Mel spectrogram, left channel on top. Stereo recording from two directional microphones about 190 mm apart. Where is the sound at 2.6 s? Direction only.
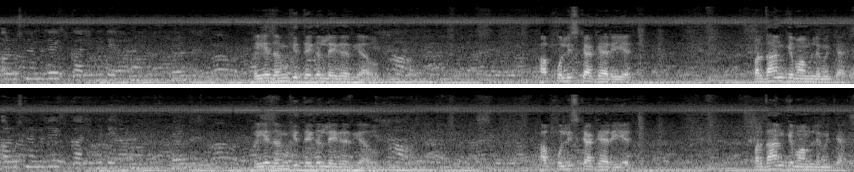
55° left (ahead or behind).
